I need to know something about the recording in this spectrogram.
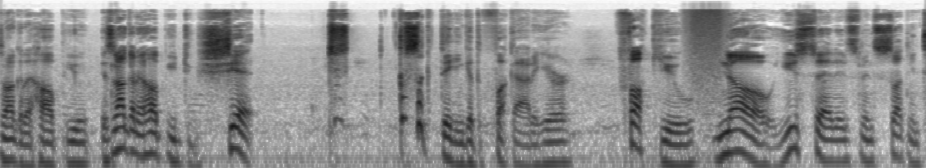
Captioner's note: static cut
